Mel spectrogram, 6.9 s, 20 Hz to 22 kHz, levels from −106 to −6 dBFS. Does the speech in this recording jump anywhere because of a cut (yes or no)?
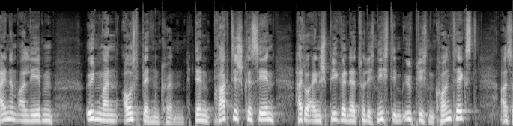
yes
